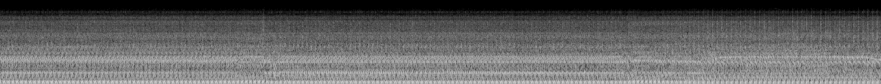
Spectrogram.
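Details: Champion 27-ton log splitter, 224cc engine, stored outside probably over a year, after a hydraulic fluid leak was fixed by tightening a fitting: steady running, pitch dipping briefly twice as hydraulic pump takes load, recovering cleanly; healthy.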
